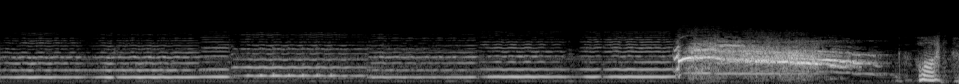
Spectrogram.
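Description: woman screaming

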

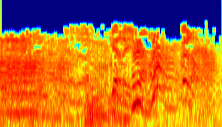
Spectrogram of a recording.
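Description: dog barking

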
